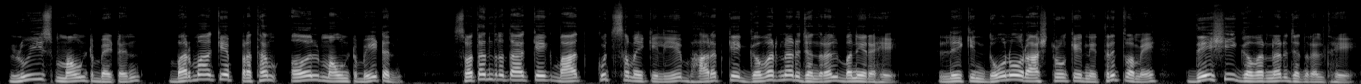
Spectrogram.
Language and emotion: Hindi, neutral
